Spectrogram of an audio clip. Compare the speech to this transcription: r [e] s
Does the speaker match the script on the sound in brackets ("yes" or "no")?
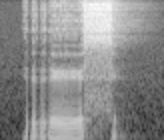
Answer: yes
